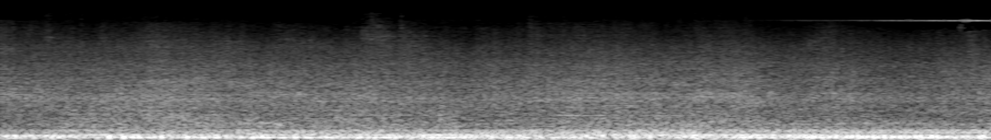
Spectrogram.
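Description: A locomotive approaches in the distance, with its engine droning low.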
